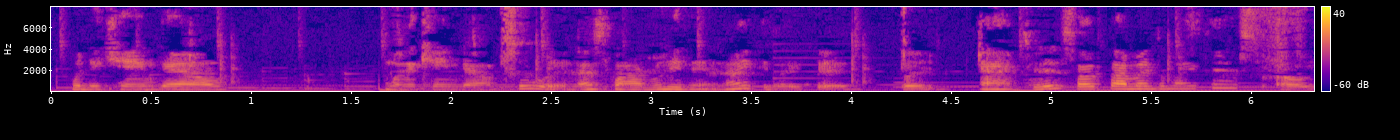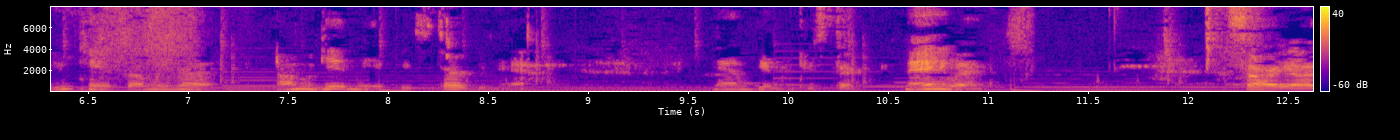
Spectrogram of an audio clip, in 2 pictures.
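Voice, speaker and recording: A woman's voice: on the low side, rough recording. A woman narrating her own cooking video as a casual voice-over, chatty and rambling, often drifting into side stories and talking straight to her viewers. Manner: laughs easily, addresses viewers as y'all. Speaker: home cooking vlogger. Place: voice-over added to kitchen footage. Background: background music.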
